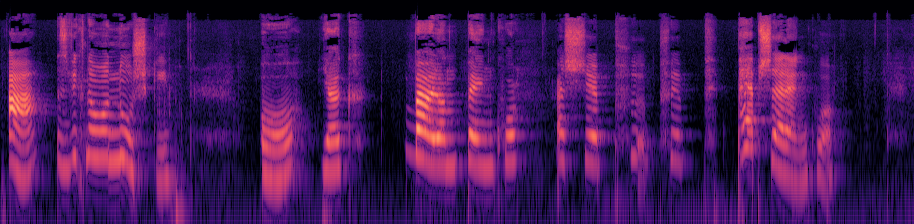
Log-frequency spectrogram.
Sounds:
Speech

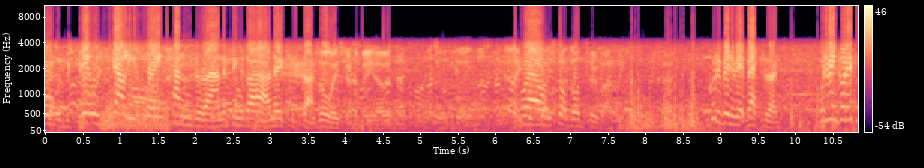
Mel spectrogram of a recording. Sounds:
Speech

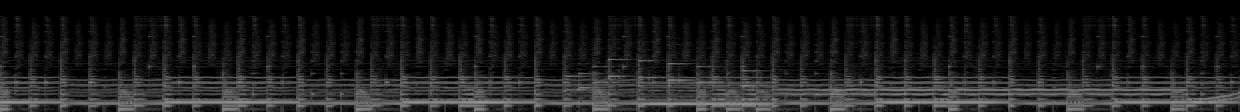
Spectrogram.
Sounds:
Music

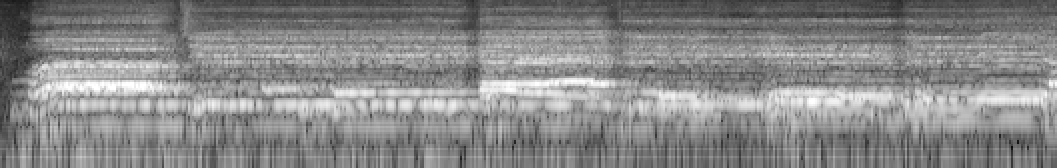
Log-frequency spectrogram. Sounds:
Choir

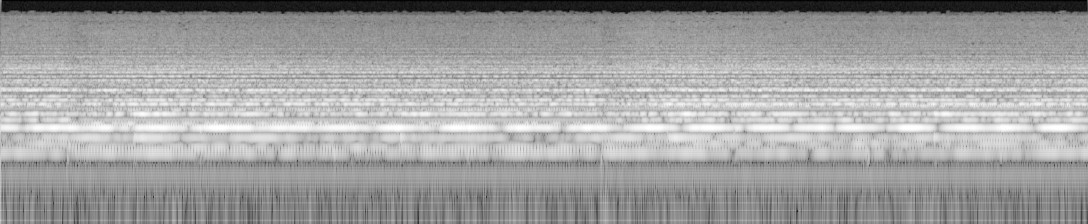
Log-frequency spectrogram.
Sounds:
Background music, Music, Rhythm and blues

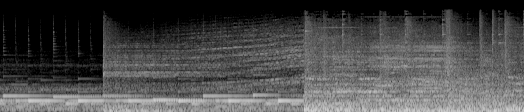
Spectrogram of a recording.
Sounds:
Music

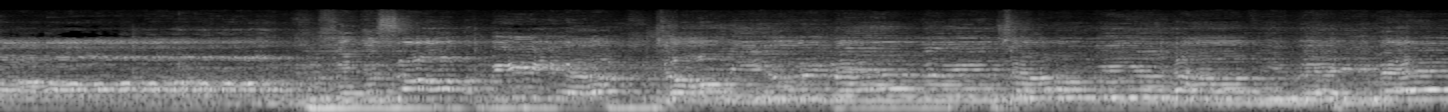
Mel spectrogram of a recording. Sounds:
Music, Singing

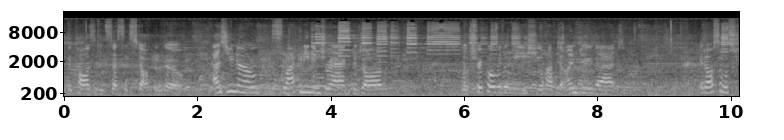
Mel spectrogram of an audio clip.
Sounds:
Music, Speech

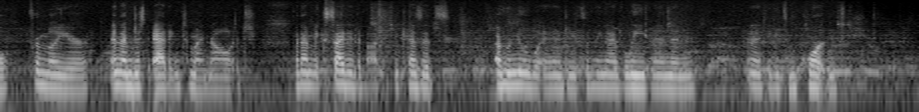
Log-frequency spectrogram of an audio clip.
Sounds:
Speech

